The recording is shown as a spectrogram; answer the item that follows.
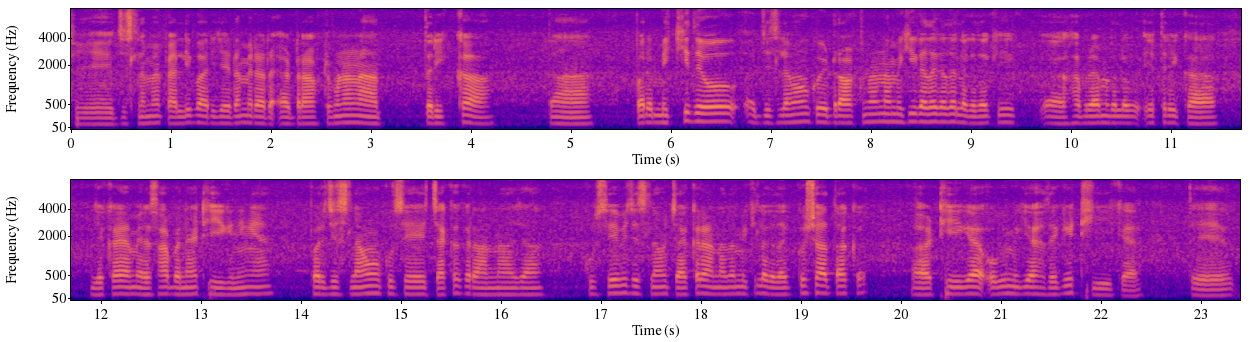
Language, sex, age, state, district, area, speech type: Dogri, male, 18-30, Jammu and Kashmir, Udhampur, rural, spontaneous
